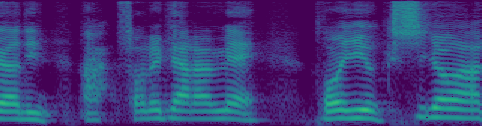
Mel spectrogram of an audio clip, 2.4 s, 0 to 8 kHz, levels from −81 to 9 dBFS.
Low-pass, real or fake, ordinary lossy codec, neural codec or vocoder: none; fake; none; codec, 16 kHz, 1 kbps, FunCodec, trained on Chinese and English, 50 frames a second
